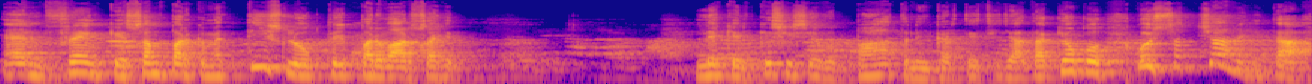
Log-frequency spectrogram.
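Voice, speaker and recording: A male teacher retelling a story in a lecture for school students, animated and full of sudden emphatic rises. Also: on the high side, echoey room.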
